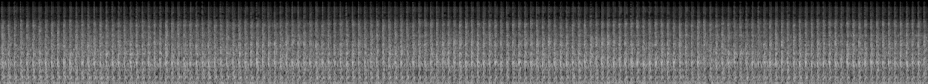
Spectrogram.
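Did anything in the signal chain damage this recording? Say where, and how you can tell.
Yes. Opus compression damage runs through the whole clip, and the codec stage is the likely source. The codec artefacts are plainly audible: the sound turns rough and grainy, with a hoarse, muffled coarseness rather than MP3-style swirling. That points to Opus in its hybrid mode, which codes the lower band speech-style and fills the upper bands by energy, as it does at a low bitrate around 16 kbps. The bandwidth stays wide, with content reaching about 20.2 kHz.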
